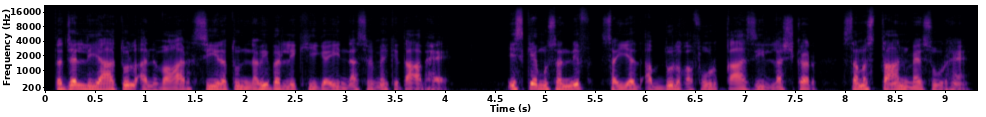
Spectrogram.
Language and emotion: Urdu, neutral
